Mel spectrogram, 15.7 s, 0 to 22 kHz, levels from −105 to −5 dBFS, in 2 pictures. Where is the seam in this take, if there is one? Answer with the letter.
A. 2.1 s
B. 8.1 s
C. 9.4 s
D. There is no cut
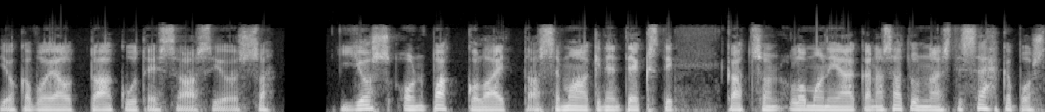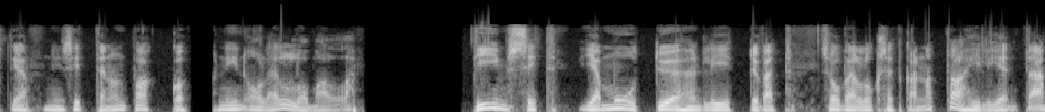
C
